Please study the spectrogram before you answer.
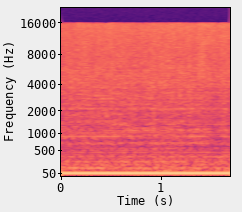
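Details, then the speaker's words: New ASUS-motherboard desktop feeding a small mixer and Yamaha HS5 studio monitors: a constant deep hum that never changes pitch or level, a grounding problem in the speaker chain. "i realize of course that is a grounding problem"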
